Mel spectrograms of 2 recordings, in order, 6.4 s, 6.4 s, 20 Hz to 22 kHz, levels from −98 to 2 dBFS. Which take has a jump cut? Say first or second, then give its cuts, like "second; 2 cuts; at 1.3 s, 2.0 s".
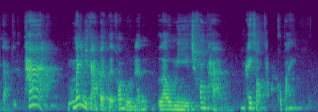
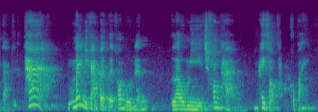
first; 1 cut; at 3.1 s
